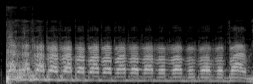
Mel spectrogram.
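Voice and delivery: long high burst of bam bam bam; rapid gun noises. Pretend. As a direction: rattle off mouth machine-gun fire. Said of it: "Readying his gun noise".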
